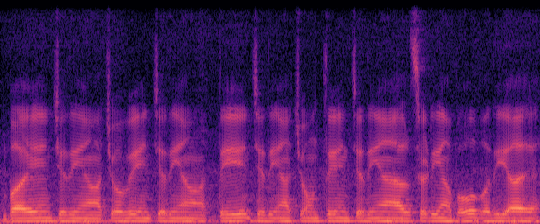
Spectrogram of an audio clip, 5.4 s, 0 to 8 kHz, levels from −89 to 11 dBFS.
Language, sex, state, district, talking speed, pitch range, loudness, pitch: Punjabi, male, Punjab, Kapurthala, 175 wpm, 110-115 Hz, -19 LUFS, 115 Hz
